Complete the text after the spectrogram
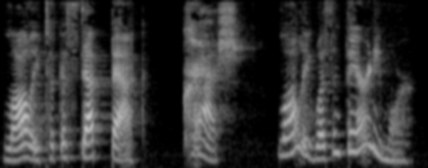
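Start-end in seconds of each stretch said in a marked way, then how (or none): none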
